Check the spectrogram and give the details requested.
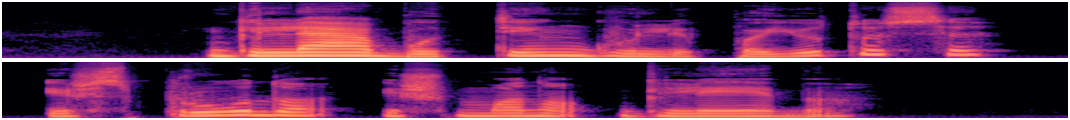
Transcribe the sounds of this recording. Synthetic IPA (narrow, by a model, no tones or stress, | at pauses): ɡlʲæːbuːt̪ʲɪŋɡʊlʲɪpɐjʊt̪ʊsʲɪ | ɪʃspɾuːd̪oːɪʃmɑːno̰ːɡlʲeːbʲoː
